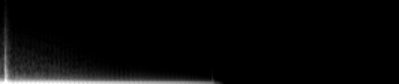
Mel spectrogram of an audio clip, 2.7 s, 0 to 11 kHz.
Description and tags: Sorrow State zay 808
Nice Zay style 808 I made and never used
metro, kick, percs, Zaytoven, sorrowstate, kenny, beat, loop, drum, short, loud, quantized, 808, beats, murda, murdabeatz, drums, trap, hard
